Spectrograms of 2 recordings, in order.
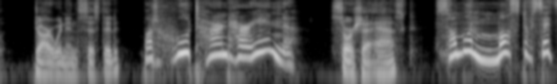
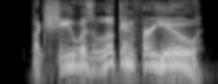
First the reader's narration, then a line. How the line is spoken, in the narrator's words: Darwin snapped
